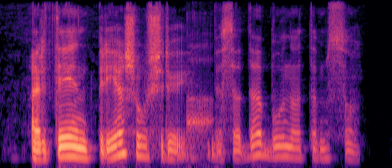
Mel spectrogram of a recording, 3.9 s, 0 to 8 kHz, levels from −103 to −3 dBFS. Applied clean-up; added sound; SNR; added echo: none; Burping, eructation; 15 dB; none.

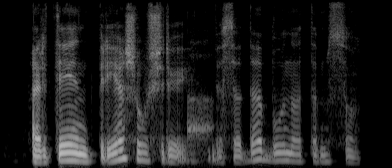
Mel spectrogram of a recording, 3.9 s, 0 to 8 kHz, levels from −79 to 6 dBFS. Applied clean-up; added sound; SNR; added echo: neural mask model RNNoise.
